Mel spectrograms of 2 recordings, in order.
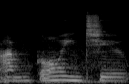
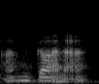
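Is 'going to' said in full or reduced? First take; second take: full; reduced. First: Each word is said fully and separately. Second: The words are reduced and run together.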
